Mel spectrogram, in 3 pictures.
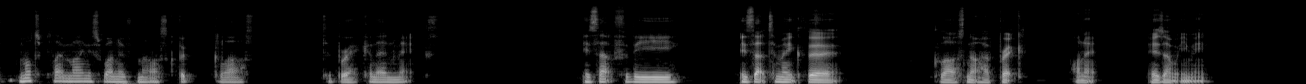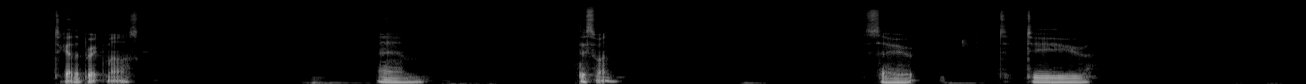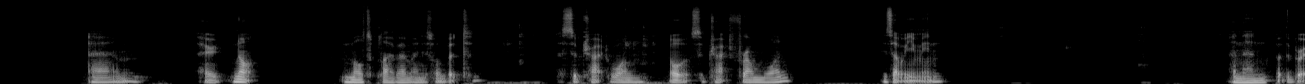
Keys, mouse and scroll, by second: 15.0-16.4 middle drag, 16.4 ctrl+shift+click, 18.5 ctrl+shift+click, 21.4 middle click, 22.2 q, 26.1 middle click, 26.5 scroll up 11, 27.5 click, 28.2-34.6 drag, 34.7 click, 35.8 scroll down 5, 36.0-37.2 middle drag, 37.2 scroll down 5, 37.4-39.1 middle drag.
